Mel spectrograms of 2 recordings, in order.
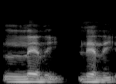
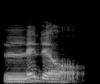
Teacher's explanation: so the last L here is dark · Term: dark L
